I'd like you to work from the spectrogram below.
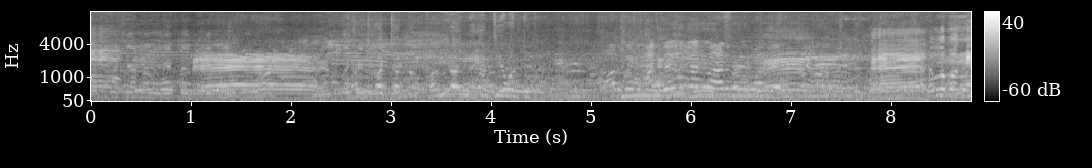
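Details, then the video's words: Sheep at the Saturday sheep and goat market in Chillakallu village, Jaggayyapet mandal, NTR district, giving wavering, quavering bleats in short bursts amid steady Telugu chatter of traders haggling over prices. "గొర్రెలు మేకలు సంత"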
